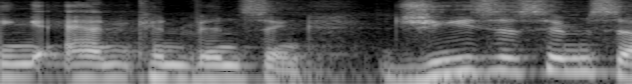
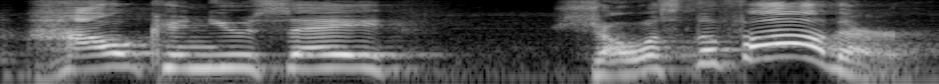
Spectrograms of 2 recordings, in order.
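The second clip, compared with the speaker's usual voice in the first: incredulous challenge; 6 semitones higher, 4 dB louder than usual. Acted. Jesus questions Philip's request to see the Father, incredulous.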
